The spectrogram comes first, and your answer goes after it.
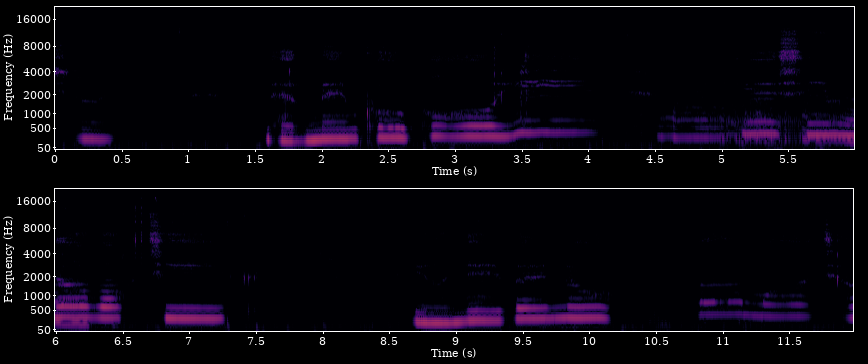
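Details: A woman sings a soft, lullaby-like melody in short phrases separated by pauses, with no animal sound heard.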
